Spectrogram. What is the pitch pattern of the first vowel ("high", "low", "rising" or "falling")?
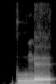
rising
